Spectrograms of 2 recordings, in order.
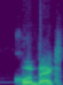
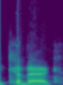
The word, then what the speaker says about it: Quebec: well yeah you say Quebec you say it like it's a k sound kind of but it's not I say Quebec because when you're talking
